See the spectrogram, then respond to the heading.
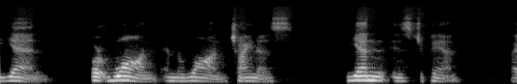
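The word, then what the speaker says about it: yuan: dollar and the Yen or Wan and the WAN China's yen is Japan I apologize that's the WAN which is spelled y u an did you kind of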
